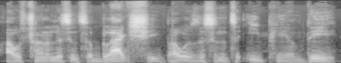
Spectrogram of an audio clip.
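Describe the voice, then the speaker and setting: Low mellow-voiced male hype man. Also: fast. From US, Lawrence Massachusetts. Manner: animated, repeats phrases, music slang. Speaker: guest, hype man and promoter. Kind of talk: casual interview storytelling.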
